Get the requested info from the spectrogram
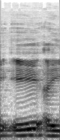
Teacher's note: ए ऐ इनका उच्चारण स्थान कंठ तालु दोनों होता है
